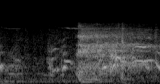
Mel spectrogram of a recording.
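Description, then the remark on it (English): Small dogs yip and whimper in a short, excited flurry as someone plays with them on the floor. The sound swells into a dense, scrabbling burst partway through, with no talking. “Hope he's playing with the dogs on the floor.”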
